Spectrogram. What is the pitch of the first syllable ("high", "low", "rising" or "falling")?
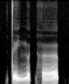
low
